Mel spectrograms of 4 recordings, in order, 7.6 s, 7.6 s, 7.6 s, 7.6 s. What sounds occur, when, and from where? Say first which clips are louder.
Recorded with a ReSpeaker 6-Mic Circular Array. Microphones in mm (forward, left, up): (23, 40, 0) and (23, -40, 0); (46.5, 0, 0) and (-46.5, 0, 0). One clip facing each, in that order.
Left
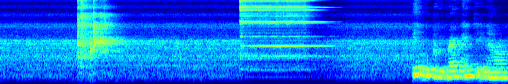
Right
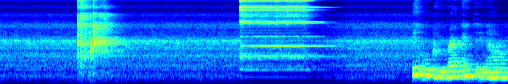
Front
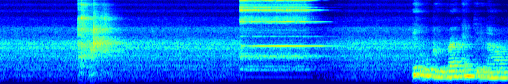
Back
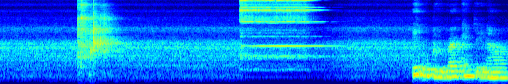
1.2 s chewing: even, back 1 dB; straight behind, 0.6 m
3.6 s a phone ringing: even, front 2 dB; 65° right, 0.6 m
6.2 s a woman speaking: left 1 dB, back 1 dB; 135° right, 1.7 m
